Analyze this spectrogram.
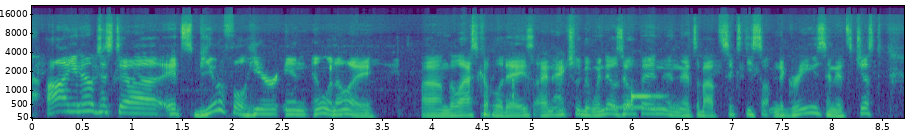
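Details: Adult man; typical speech.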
